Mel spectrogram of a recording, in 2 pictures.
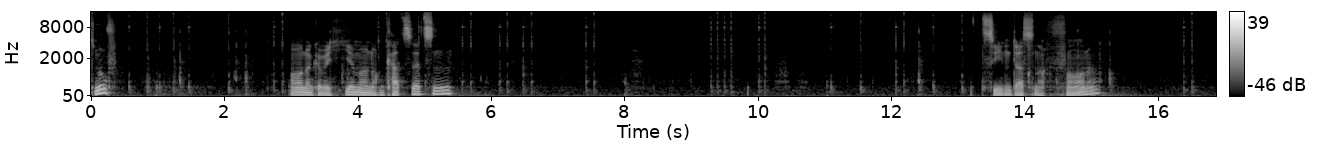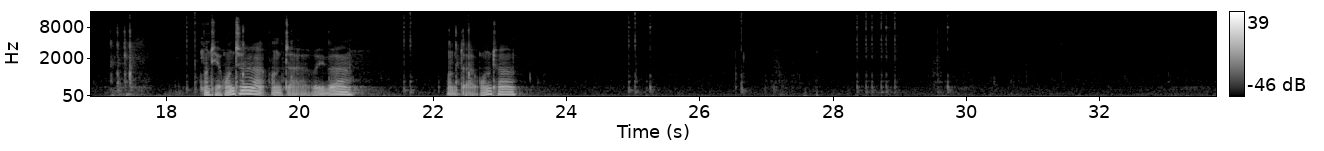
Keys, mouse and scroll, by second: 0.6-2.3 middle drag, 2.3 Tab, 2.8 right click, 3.9 ctrl+r, 5.6 right click, 6.2 shift+right click, 6.5 shift+right click, 7.5 shift+right click, 9.3-11.1 drag, 11.1 middle click, 12.1 shift+right click, 12.7-14.0 middle drag, 14.0 g, 17.2 g, 19.1 g, 22.3 g, 25.3-28.3 middle drag, 28.4-29.8 drag, 29.8-32.8 middle drag.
